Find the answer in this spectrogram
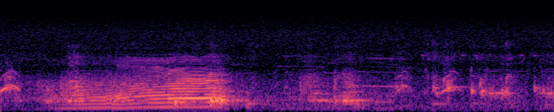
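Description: A cow mooing once, a long low call of about a second and a half. A few faint knocks follow.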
